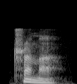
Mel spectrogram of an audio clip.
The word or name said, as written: tremor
